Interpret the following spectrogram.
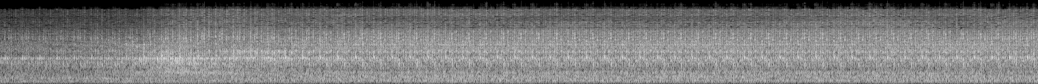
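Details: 7.3 Powerstroke diesel at idle: a rapid, steady tick, roughly three per second, from an up-pipe exhaust leak.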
